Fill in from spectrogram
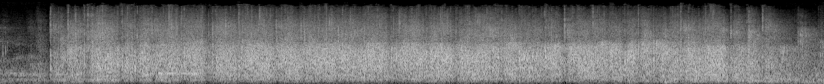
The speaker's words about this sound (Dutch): Voor die royale, nee zeer royale steun van de gemeente Soest durf ik u, dames en heren aanwezigen, te vragen om een waarderend applaus.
